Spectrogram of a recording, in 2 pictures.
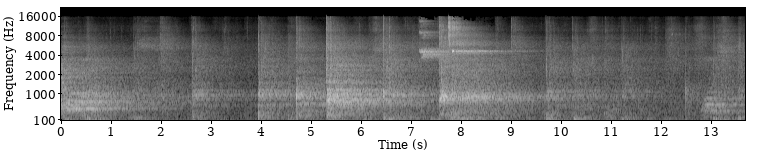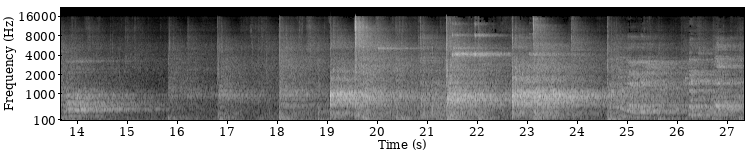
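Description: Rackets strike a ball with loud cracks.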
